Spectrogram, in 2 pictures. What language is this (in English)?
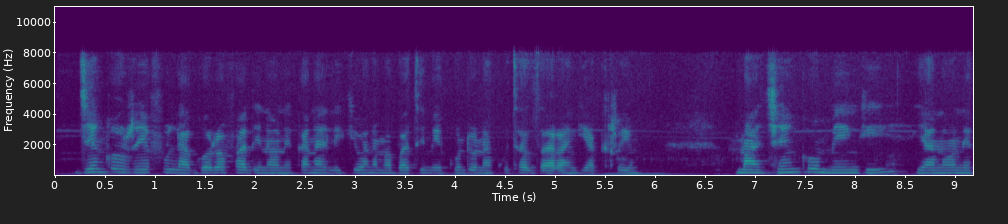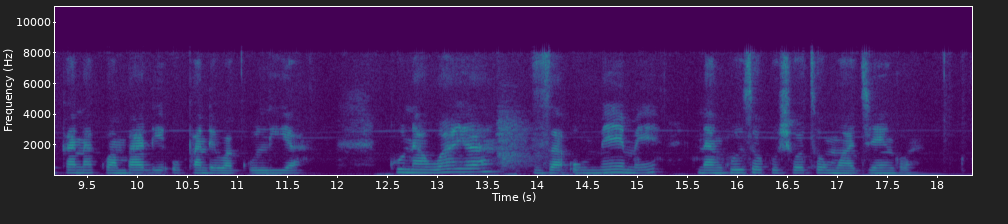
Swahili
